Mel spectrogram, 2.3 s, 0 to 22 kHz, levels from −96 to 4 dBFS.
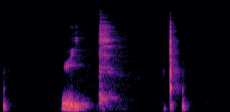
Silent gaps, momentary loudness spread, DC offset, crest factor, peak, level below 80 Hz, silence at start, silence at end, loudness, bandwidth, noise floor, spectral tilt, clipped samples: none; 18 LU; under 0.1%; 34 dB; -8 dBFS; -80 dBFS; 0.05 s; 0.45 s; -38 LUFS; 15 kHz; -86 dBFS; -3.5 dB/octave; under 0.1%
